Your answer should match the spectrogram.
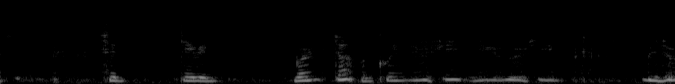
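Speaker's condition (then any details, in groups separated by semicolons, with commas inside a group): Cerebral palsy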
